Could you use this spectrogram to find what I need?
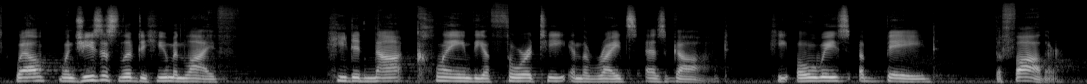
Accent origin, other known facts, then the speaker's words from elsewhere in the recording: Detroit, Michigan, United States; I'm from Detroit.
